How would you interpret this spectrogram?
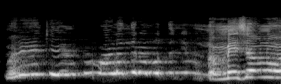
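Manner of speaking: put-on a little boy faking tears to melt his mother; whiny crying child. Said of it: "ఏడుస్తూ ఉంటే". (చాలా పైస్థాయిలో ఏడుపు గొంతుతో పిల్లవాడి మాట)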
